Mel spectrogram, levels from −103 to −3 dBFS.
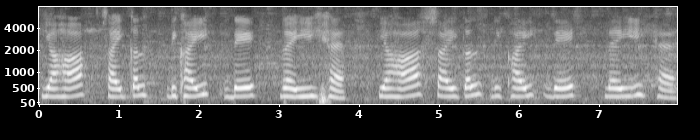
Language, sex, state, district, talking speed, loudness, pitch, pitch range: Hindi, female, Haryana, Charkhi Dadri, 90 wpm, -13 LUFS, 255 Hz, 245-270 Hz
